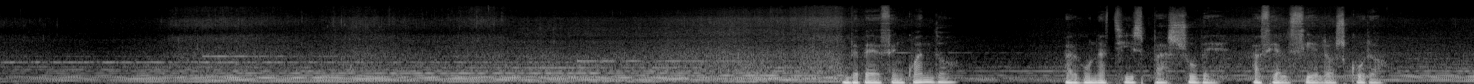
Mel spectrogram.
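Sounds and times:
gentle sea waves on beach: 0:00.0 - 0:10.8, 0:11.4 - 0:14.7
speech: 0:08.6 - 0:09.6, 0:10.8 - 0:13.9.

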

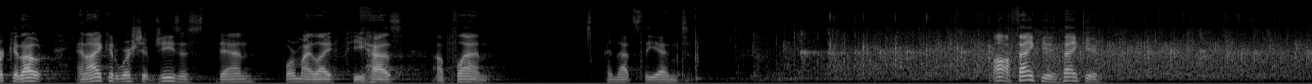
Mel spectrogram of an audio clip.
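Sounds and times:
speech: 0:00.0 - 0:05.0, 0:06.0 - 0:07.0, 0:09.9 - 0:11.2
audience applause: 0:07.5 - 0:13.1.

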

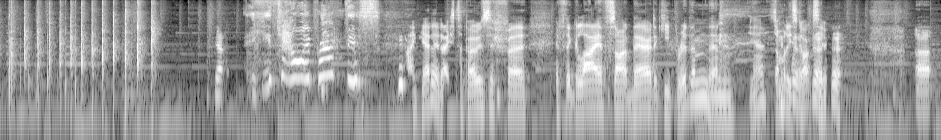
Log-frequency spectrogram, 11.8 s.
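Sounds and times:
body percussion slapping: 0:00.0 - 0:02.1
speech: 0:02.7 - 0:10.7, 0:11.4 - 0:11.7.

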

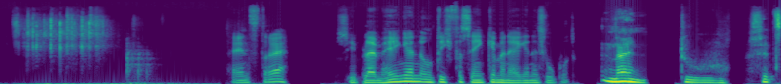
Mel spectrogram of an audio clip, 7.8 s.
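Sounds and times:
two six-sided dice rattling and tumbling: 0:00.2 - 0:01.3
speech: 0:02.3 - 0:07.7.

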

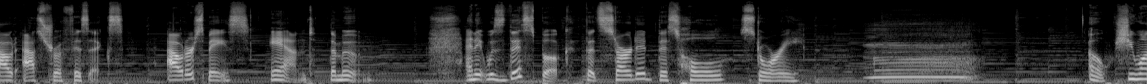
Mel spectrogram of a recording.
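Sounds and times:
speech: 0:00.0 - 0:09.0, 0:10.9 - 0:11.4
cow mooing: 0:08.6 - 0:09.9.

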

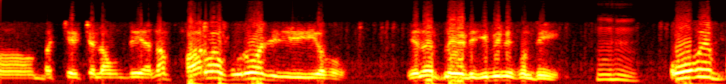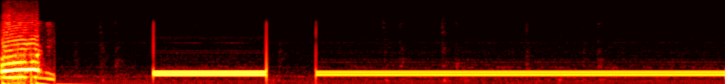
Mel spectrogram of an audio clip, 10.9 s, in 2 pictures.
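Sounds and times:
speech: 0:00.2 - 0:06.0
telephone tone after a call cuts off on a new phone system: 0:06.6 - 0:10.8.

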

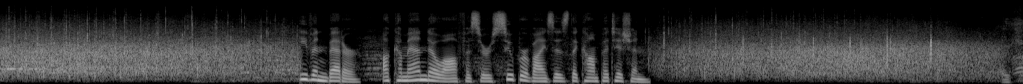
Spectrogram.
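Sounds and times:
audience applause: 0:00.0 - 0:03.0, 0:06.5 - 0:10.2
speech: 0:03.0 - 0:06.6, 0:10.0 - 0:10.2.

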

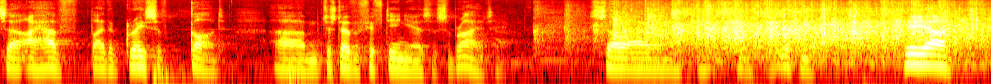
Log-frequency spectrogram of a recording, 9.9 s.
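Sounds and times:
speech: 0:00.0 - 0:08.3, 0:09.0 - 0:09.7
steady audience applause: 0:05.4 - 0:09.9.

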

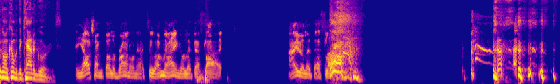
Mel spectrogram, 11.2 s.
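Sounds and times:
speech: 0:00.0 - 0:04.6, 0:05.8 - 0:07.3, 0:09.2 - 0:11.0
loud sneeze: 0:06.6 - 0:07.3
laughter: 0:09.4 - 0:11.2.

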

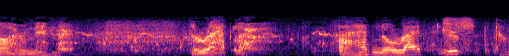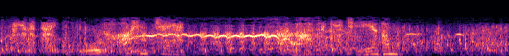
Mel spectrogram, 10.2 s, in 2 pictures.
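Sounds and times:
faint voices murmuring: 0:00.0 - 0:10.1
speech: 0:01.9 - 0:02.6, 0:03.6 - 0:05.2, 0:06.0 - 0:09.3
horse neighing: 0:04.6 - 0:10.1.

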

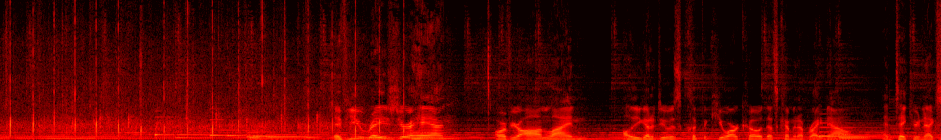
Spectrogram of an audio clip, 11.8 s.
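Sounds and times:
audience applause: 0:00.0 - 0:05.4
speech: 0:04.2 - 0:11.7.

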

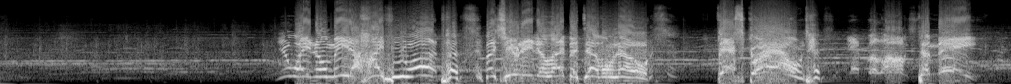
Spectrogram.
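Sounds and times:
audience clapping: 0:00.0 - 0:10.0
speech: 0:02.8 - 0:09.9.

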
